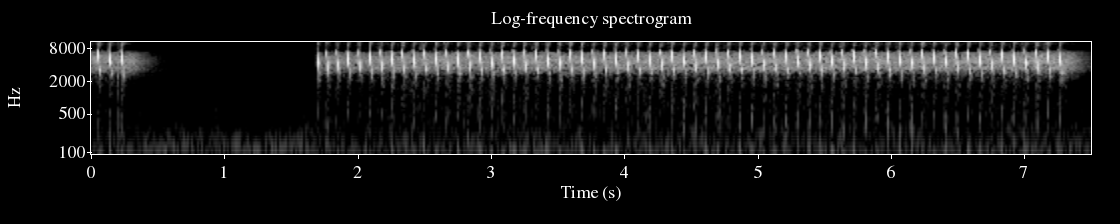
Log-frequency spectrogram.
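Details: Hill prinia singing vigorously: a short opening note, a pause, then a long fast trill of sharp high notes delivered at an even rapid pace for about six seconds before fading out.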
